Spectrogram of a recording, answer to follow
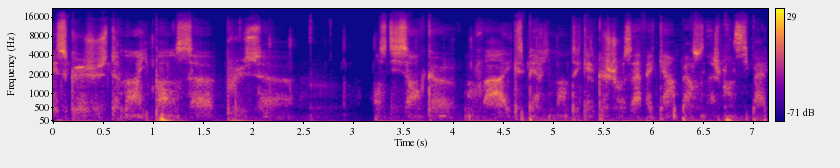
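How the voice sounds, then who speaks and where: Whispering at a moderate pace, a woman's voice swings widely in loudness. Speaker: ASMR gaming content creator. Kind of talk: casual gameplay commentary to camera. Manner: soft-spoken, hesitant, thoughtful.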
